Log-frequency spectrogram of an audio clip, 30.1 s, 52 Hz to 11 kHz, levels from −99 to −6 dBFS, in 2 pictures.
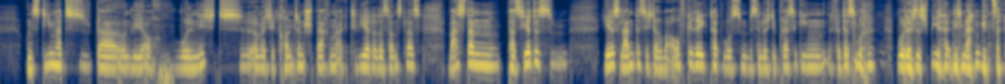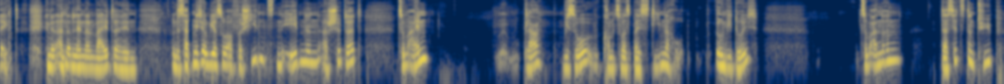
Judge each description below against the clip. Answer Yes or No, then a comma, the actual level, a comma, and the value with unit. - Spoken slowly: No, average, 150 wpm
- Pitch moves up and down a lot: No, average, 3.3 semitones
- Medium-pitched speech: Yes, medium, 165 Hz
